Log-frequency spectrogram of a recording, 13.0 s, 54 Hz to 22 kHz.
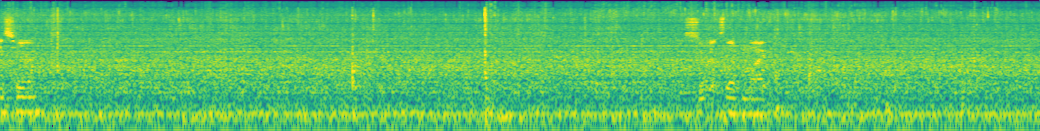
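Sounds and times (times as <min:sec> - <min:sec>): low mechanical hum: 0:00.0 - 0:13.0.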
